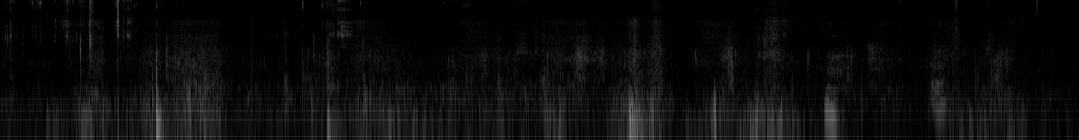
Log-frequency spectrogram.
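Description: Faint, irregular rustling and scattered clicks from a handheld camera being moved about, with a few short knocks like footsteps.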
